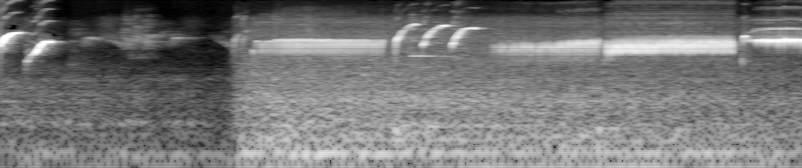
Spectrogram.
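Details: Canary singing: two high downslurred notes, a short pause, then a steady buzzy rolling trill, several quick upswept notes and more long rattling rolls, all high-pitched against faint background hiss.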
